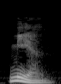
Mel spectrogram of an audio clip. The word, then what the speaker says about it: milyen: Here you have another typically Hungarian letter combination, L plus Y. It looks frightful, but it is the exact equivalent of the letter J in the Hungarian language. And by now you know how to pronounce a Hungarian J, don't you? Just think of jól.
